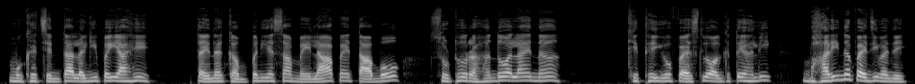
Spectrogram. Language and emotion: Sindhi, fearful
